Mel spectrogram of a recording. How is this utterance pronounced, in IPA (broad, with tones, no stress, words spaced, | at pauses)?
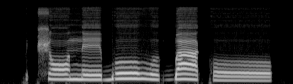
t͡ʃɔ˨ neː˨boː˦ βʊ˨ɡ͡ba˦˨ koː˨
